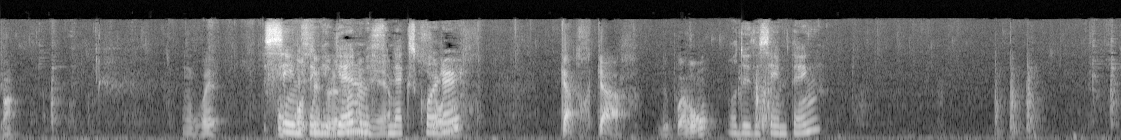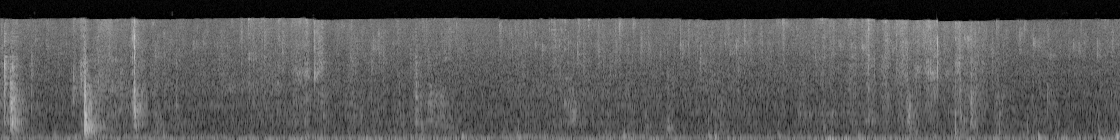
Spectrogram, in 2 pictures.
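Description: A knife taps and cuts on a wooden board.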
